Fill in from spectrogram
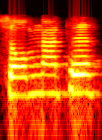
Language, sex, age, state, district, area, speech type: Sindhi, female, 45-60, Gujarat, Kutch, rural, conversation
